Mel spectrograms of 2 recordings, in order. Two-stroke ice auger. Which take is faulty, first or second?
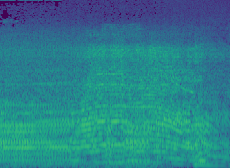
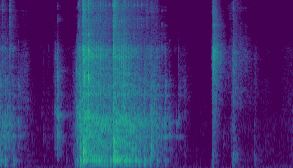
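first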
